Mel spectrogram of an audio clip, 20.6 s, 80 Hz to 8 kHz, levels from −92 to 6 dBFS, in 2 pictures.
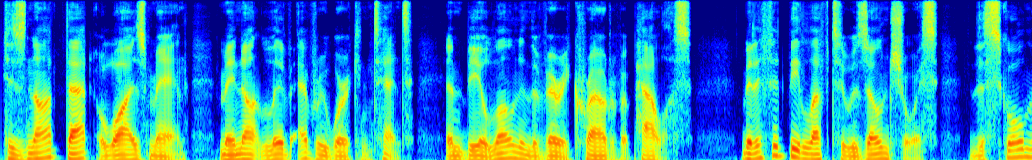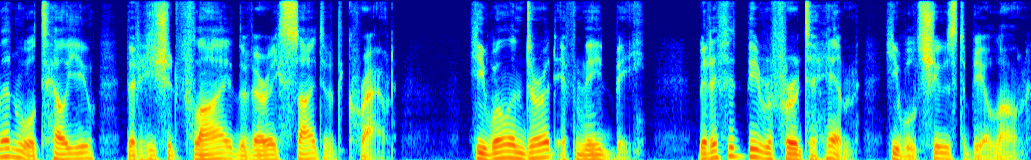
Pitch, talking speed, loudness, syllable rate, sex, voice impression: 95 Hz, 190 wpm, -19 LUFS, 4.9 syllables/s, male, very masculine, very adult-like, thick, cool, intellectual, calm, slightly sweet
